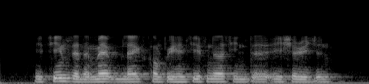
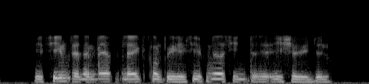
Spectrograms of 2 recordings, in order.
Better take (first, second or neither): first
